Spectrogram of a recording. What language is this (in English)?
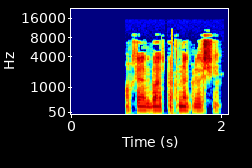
Pashto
